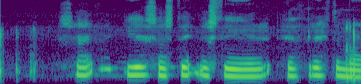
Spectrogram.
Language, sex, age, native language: Icelandic, female, 12, Icelandic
